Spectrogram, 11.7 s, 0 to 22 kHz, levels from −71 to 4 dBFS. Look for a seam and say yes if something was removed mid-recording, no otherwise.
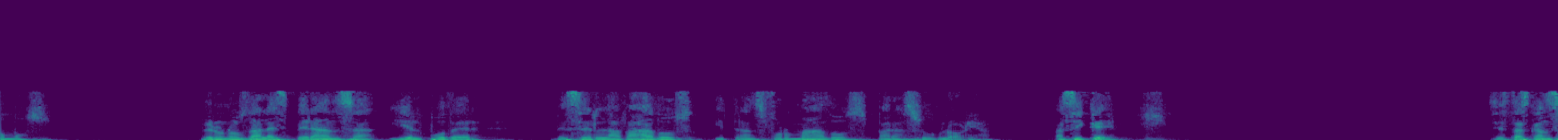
no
